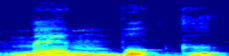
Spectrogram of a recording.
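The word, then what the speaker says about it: 面目: 일본어 발음을 확인해 보면 목표는 모크효, 면목은 멘보크 이렇게 발음이 됩니다.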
